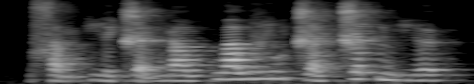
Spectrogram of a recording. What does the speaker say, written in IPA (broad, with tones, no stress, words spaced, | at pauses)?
sa̰˧˨mki˨˩ə̯t͡ɕa̰˧˨j ŋa˨˩wkwa˧wvi˧wt͡ɕa˨˩j t͡ɕa˦˥t̚ŋi˧ə̯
